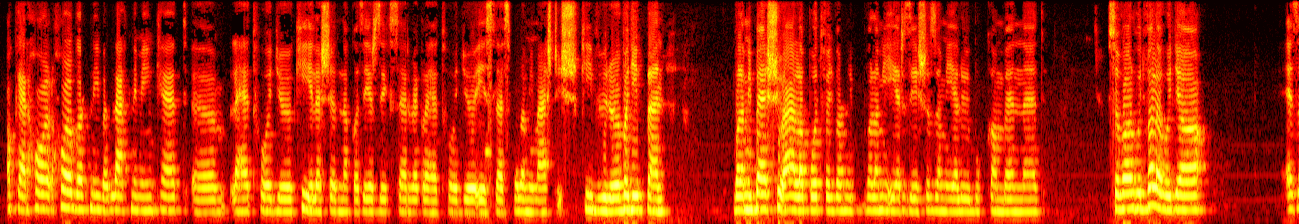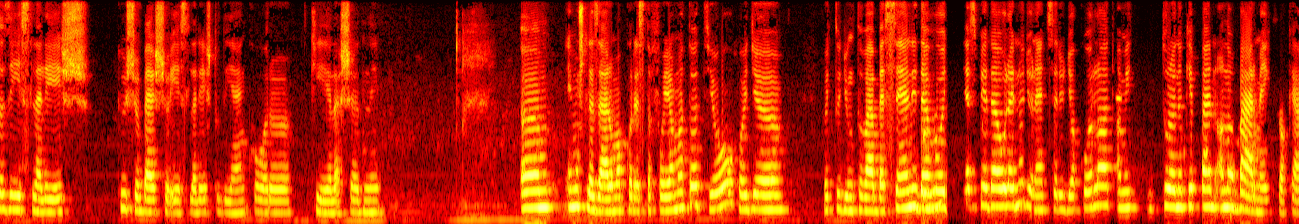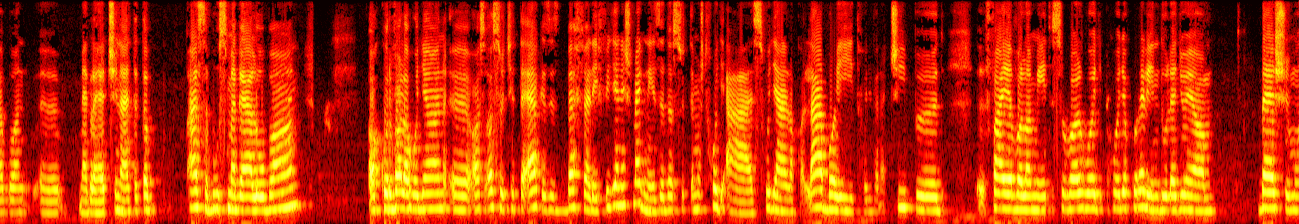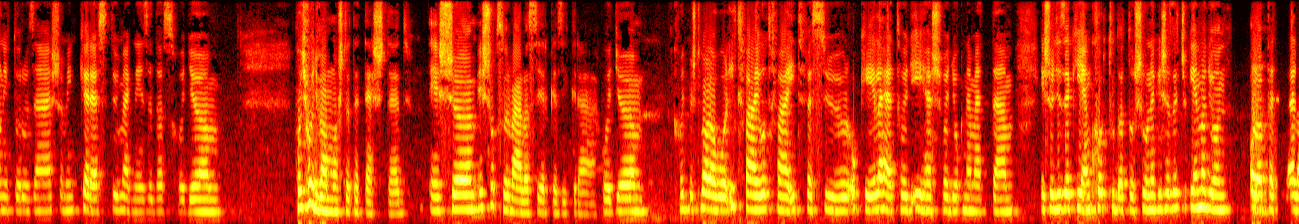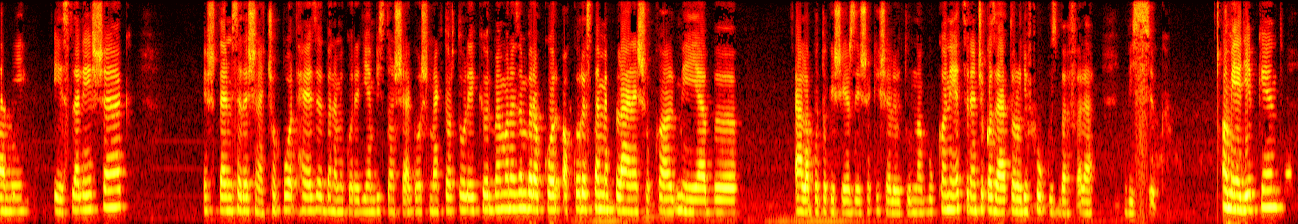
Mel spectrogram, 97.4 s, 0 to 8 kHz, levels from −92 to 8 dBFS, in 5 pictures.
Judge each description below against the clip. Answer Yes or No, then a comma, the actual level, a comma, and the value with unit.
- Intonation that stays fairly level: No, average, 3.2 semitones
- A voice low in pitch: No, medium, 185 Hz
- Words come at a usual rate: Yes, average, 125 wpm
